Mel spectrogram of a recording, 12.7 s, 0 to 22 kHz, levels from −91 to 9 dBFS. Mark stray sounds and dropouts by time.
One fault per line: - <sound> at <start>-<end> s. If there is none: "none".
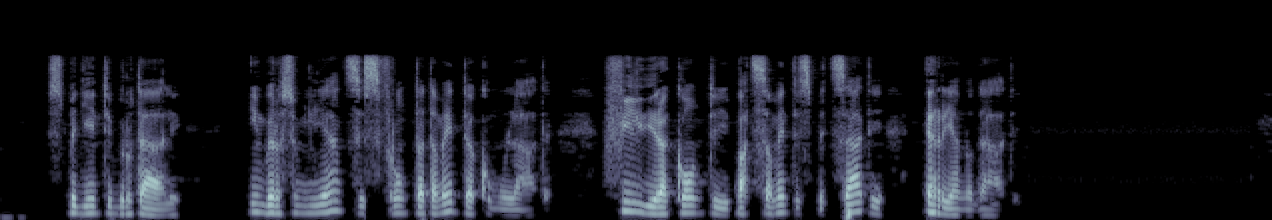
none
